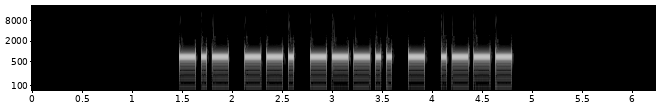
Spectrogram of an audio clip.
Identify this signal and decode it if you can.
Morse code, heard as a keyed tone, about 22 wpm, 700 Hz. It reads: KG8TJ
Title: USA Call Signs - 5 Characters - Repeated 2x - 22wpm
